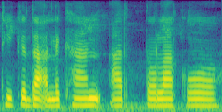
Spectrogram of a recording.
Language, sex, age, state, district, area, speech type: Santali, female, 30-45, Jharkhand, East Singhbhum, rural, spontaneous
